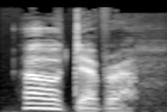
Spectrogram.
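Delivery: spoken through a sigh. The narrator addressing deborah, who cannot hear, sighing very softly. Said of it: "I sighed, very softly".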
